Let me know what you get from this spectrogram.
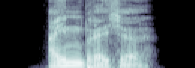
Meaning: inflection of einbrechen: 1. first-person singular dependent present 2. first/third-person singular dependent subjunctive I
- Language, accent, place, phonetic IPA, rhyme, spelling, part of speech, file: German, Germany, Berlin, [ˈaɪ̯nˌbʁɛçə], -aɪ̯nbʁɛçə, einbreche, verb, De-einbreche.ogg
